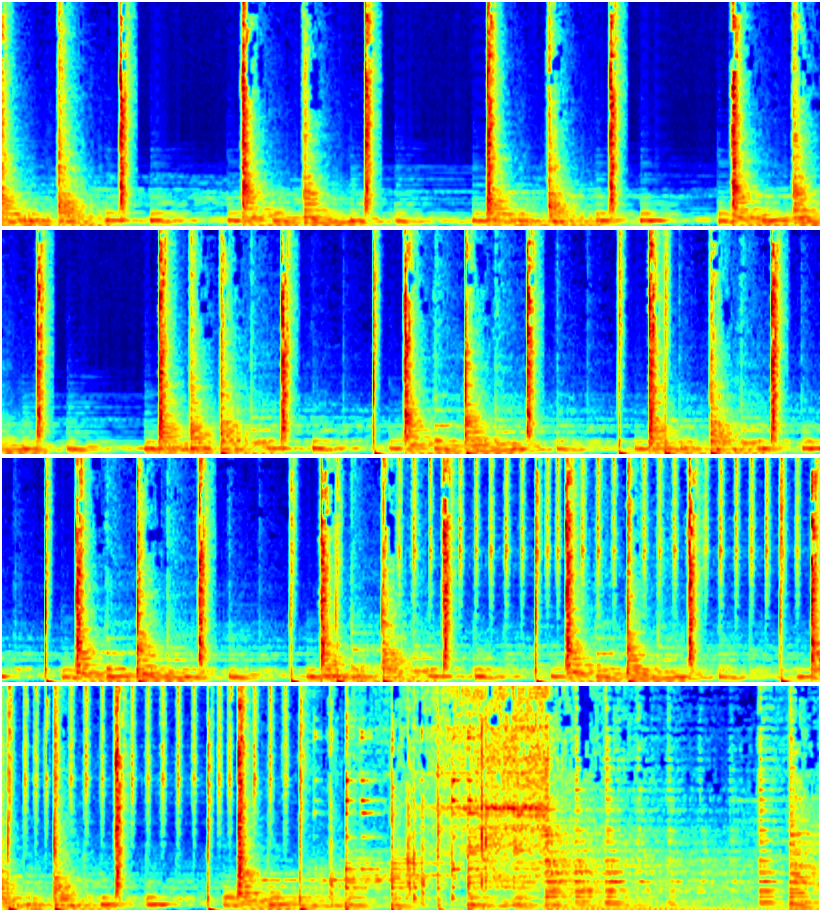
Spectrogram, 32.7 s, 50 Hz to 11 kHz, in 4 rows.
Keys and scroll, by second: 0.8 ], 9.8 [.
